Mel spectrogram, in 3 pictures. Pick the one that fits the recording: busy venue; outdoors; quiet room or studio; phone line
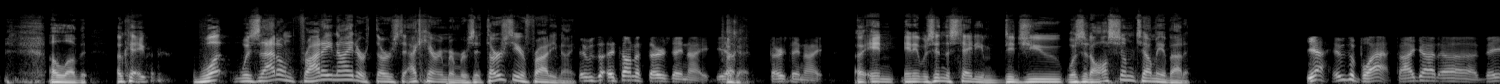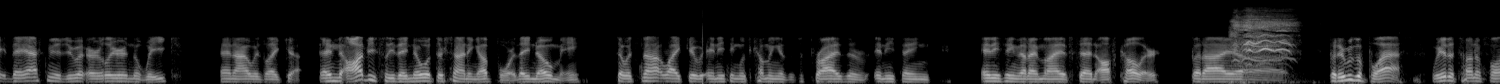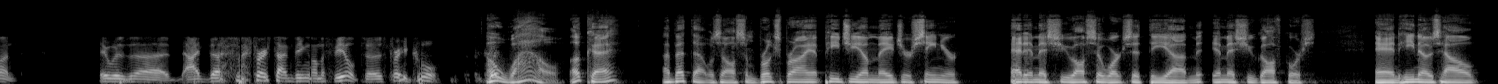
phone line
